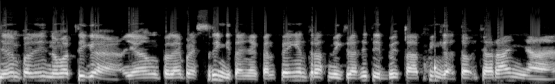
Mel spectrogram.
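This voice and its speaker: Fairly quick speech from a man in a Sulawesi accent, fairly high in pitch, with a dry, close sound and no echo. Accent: Sulawesi accent rather than Javanese. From Java, Indonesia. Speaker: vlogger, transmigrant farmer. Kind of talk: casual Q&A vlog. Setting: at home at iftar meal.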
